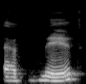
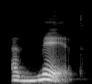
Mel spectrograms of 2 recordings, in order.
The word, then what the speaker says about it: admit: prefer tienen dos verdad y la mayor fuerza de voz está en la última sílaba Sí también entonces la mayor fuerza de voz está aquí no en la última sílaba admit prefer listo Entonces vamos a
